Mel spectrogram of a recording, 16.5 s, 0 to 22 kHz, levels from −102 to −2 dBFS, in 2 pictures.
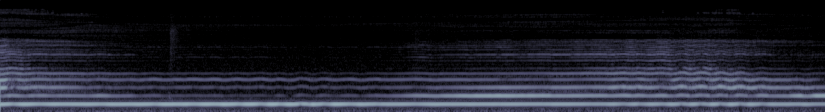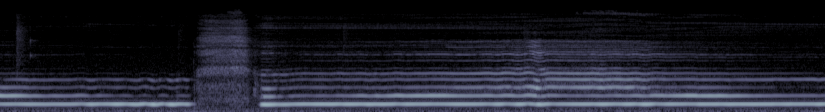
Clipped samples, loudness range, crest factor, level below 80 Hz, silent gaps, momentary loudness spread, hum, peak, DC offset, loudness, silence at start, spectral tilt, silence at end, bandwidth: under 0.1%; 3 LU; 14 dB; -76 dBFS; none; 4 LU; none; -28 dBFS; under 0.1%; -43 LUFS; 0 s; -5.5 dB/octave; 0 s; 8.2 kHz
